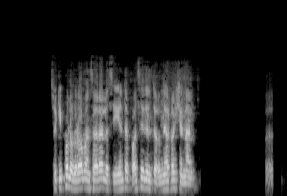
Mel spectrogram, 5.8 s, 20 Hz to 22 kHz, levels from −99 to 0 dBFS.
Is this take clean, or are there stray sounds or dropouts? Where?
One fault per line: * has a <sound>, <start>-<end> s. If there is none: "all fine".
* has a laugh, 5.3-5.5 s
